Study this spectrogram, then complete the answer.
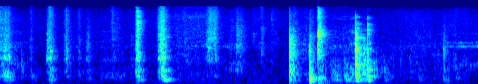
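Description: A tool scrapes and knocks against a hard plastic shell.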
